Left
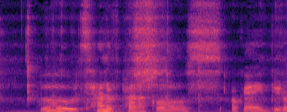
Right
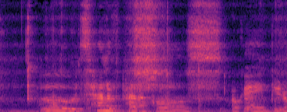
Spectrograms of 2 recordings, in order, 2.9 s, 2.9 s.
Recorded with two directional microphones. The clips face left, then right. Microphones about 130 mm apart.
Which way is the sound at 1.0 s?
30° left (ahead or behind).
